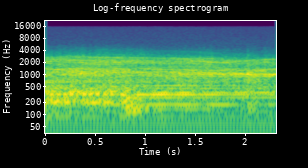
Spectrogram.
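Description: A 1960s rock band holding a chord on electric guitars, ringing steadily with no drum beats, the sustained ending of a number.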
